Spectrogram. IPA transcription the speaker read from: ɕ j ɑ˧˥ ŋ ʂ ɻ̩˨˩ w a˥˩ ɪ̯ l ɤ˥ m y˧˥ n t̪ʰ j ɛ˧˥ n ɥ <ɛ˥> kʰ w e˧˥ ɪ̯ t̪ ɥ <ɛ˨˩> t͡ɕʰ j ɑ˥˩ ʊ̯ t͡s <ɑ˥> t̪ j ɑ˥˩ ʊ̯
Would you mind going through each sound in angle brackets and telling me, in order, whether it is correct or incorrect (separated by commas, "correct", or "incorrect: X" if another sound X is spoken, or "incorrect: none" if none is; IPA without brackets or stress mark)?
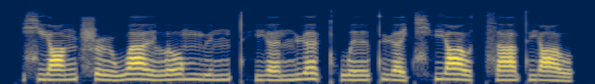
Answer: incorrect: ɛ˥˩, correct, incorrect: ä˥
